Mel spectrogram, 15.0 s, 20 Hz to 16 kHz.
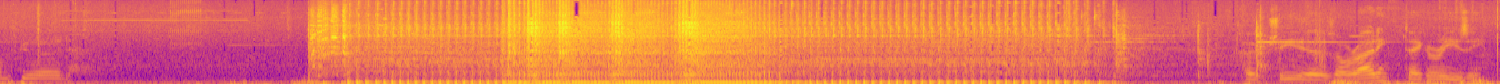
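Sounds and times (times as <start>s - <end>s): atv engine starting and idling: 3.1s - 11.5s.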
